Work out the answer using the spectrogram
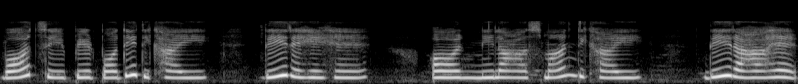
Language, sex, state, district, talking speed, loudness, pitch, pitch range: Hindi, female, Himachal Pradesh, Shimla, 115 wpm, -14 LUFS, 315 Hz, 305-335 Hz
